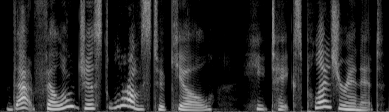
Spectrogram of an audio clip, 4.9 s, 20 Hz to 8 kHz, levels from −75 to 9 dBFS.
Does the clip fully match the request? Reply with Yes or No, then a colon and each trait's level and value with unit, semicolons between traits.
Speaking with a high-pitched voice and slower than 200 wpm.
Yes: very high, 290 Hz; slow, 135 wpm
